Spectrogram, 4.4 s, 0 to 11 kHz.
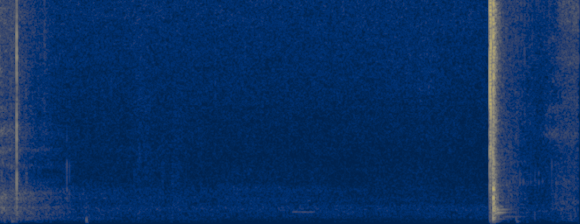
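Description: A Hoyt VTM 34 compound bow being shot: a single sharp, loud snap of string and limbs as the arrow is released near the end, after a few seconds of quiet while held at full draw.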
